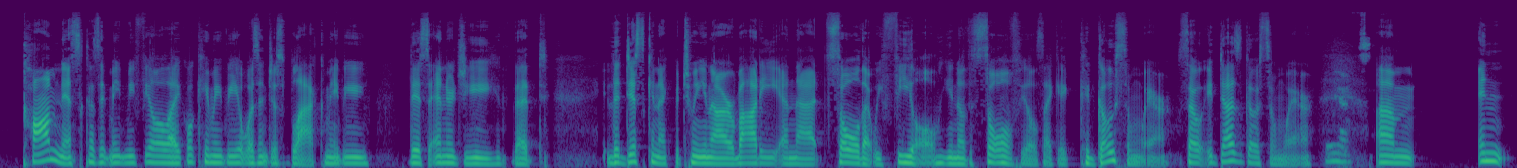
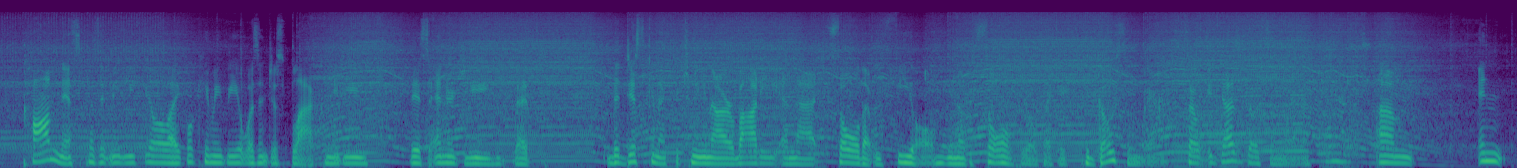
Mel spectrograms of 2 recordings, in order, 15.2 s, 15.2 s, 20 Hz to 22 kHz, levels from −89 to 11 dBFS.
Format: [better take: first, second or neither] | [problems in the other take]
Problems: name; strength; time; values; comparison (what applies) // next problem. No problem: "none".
first | machinery noise; loud; throughout; 5 dB below the speech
